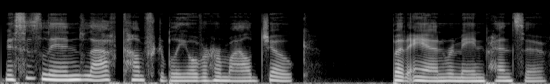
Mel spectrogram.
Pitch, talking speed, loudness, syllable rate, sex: 180 Hz, 130 wpm, -16 LUFS, 5.0 syllables/s, female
